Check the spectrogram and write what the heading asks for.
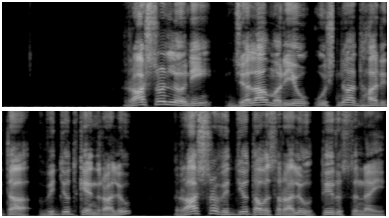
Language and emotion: Telugu, neutral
